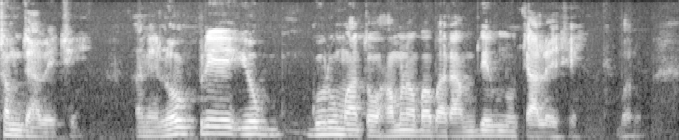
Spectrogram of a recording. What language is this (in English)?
Gujarati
